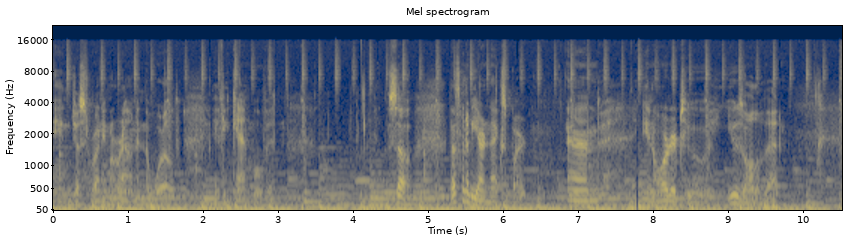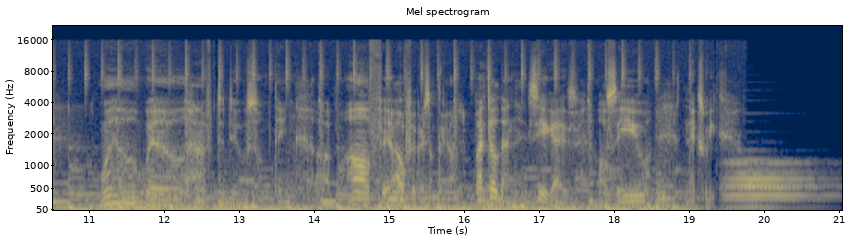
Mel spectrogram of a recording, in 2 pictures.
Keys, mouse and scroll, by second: 7.7 click, 15.2 click.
